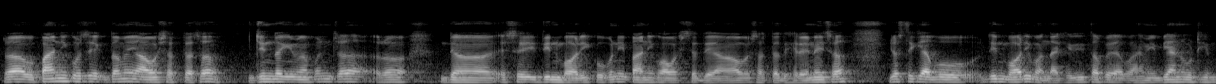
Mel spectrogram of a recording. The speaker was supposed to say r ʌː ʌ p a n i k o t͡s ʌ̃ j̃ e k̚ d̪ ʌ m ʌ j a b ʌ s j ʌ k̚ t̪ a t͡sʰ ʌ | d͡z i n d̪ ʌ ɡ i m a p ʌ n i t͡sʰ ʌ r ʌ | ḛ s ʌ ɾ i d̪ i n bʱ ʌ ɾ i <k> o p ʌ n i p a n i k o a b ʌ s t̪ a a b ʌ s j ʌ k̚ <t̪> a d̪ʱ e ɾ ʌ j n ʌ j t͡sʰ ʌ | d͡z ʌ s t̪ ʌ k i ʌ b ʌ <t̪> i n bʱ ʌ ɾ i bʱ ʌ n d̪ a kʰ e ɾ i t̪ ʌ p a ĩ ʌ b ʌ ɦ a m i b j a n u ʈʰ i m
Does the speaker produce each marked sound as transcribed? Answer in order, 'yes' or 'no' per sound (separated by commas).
yes, yes, no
